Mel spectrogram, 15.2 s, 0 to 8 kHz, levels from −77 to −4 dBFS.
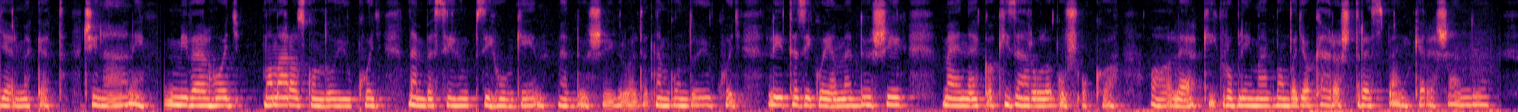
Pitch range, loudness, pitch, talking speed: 185-200 Hz, -20 LUFS, 190 Hz, 125 wpm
